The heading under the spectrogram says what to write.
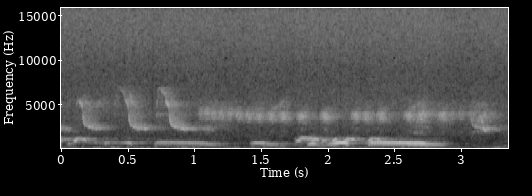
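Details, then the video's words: Zebra dove by the Ping River, Thailand, in the 'one kuk' singing style: rolling, vibrato coos in short phrases, the second phrase louder and longer, with thin high chirps from other birds above. "นกคูอ่างเจ้าเสน่ห์ริมปิง ได้นกโล่ง 1กุกขันเพราะๆ"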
